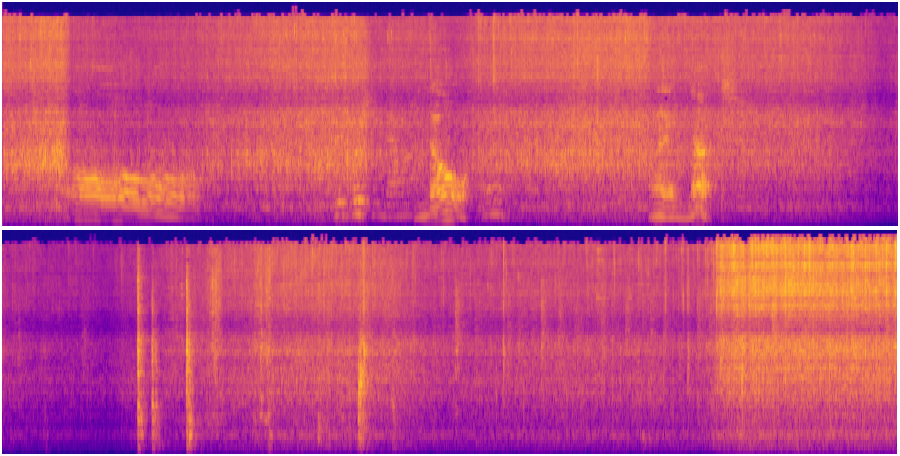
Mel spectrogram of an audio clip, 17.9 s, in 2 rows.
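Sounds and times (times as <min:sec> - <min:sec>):
cheese sizzling as it melts in a quesadilla maker: 0:00.0 - 0:17.8
speech: 0:03.5 - 0:04.9, 0:06.5 - 0:07.3.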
